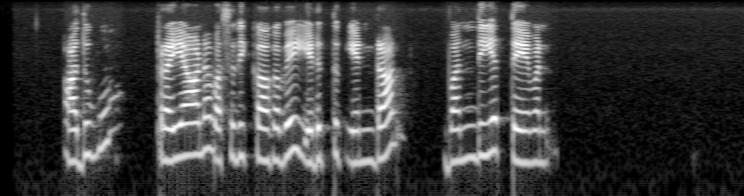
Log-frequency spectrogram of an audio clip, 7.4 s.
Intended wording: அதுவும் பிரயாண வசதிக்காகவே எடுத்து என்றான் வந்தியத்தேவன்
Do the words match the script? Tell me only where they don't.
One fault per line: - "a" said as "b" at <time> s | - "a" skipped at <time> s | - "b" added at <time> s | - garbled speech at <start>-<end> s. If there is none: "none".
none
